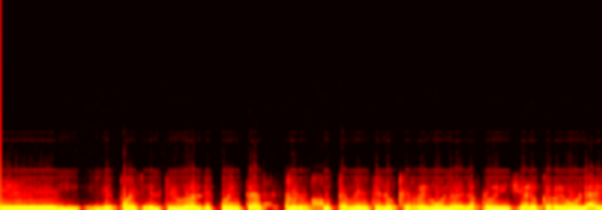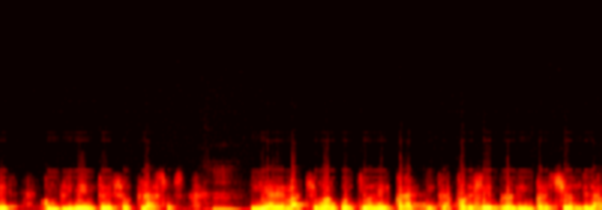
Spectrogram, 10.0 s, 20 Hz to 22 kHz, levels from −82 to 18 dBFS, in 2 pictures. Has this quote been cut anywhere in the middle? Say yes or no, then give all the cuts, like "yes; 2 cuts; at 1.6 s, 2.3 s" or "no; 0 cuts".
yes; 3 cuts; at 1.2 s, 5.3 s, 7.6 s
